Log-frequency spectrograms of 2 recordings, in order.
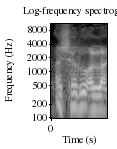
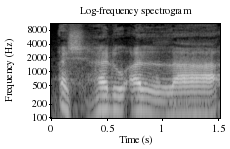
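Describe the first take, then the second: First: The vowel after the l is short. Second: The vowel after the l lasts two beats. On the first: The speaker calls it wrong. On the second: The speaker calls it right. "minimal dua"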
